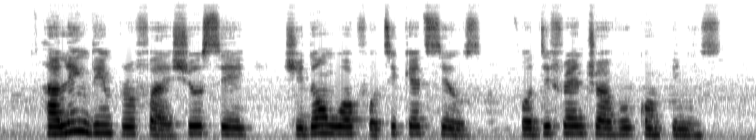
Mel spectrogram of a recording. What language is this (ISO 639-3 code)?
pcm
